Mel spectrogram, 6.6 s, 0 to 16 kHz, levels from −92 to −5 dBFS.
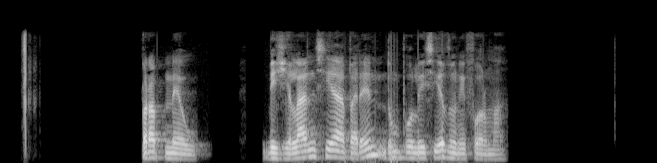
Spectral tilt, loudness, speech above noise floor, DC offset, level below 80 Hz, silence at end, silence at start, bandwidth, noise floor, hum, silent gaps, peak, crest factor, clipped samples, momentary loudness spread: -5 dB/octave; -23 LUFS; over 68 dB; under 0.1%; -58 dBFS; 1.55 s; 0.2 s; 8 kHz; under -90 dBFS; none; 0.41-1.41 s, 2.13-2.38 s, 2.47-2.62 s; -2 dBFS; 24 dB; under 0.1%; 11 LU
